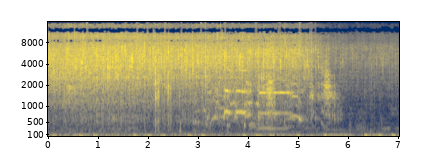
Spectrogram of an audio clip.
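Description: Kroeung paste of lemongrass, galangal and chili sizzling in hot oil in an aluminium wok, with a spatula stirring and scraping against the metal. The sizzle dies down a little before the end.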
